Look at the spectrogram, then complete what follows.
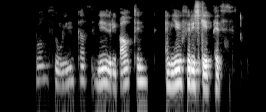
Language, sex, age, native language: Icelandic, male, 20-29, Icelandic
